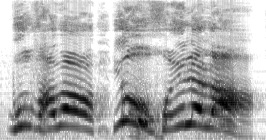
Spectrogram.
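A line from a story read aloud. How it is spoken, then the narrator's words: Booming loud shout. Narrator (Chinese): 大嗓门的喊叫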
